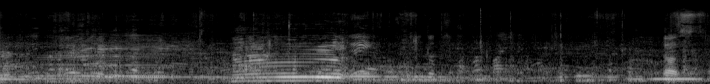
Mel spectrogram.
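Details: Cattle at an Indonesian livestock market in Randudongkal, Pemalang, Central Java, where calves are measured and sold; long low harmonic moos, one swelling mid-clip, with a second lowing voice and market chatter behind.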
